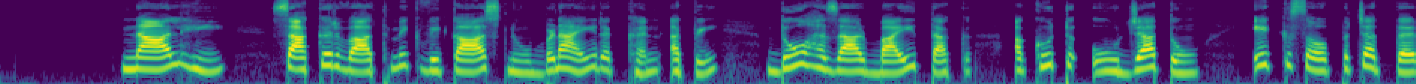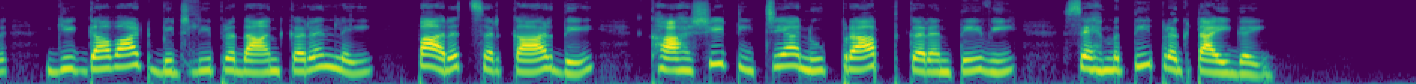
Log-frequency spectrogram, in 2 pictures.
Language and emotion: Punjabi, neutral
